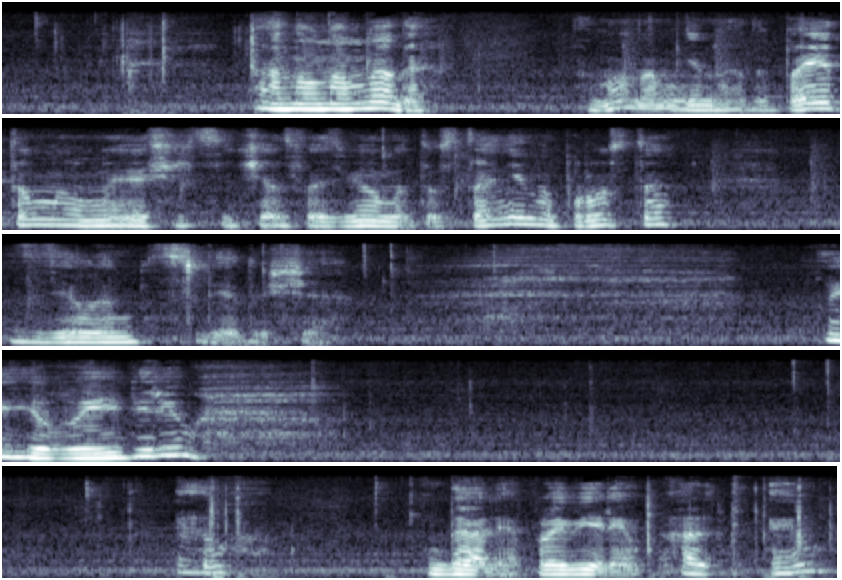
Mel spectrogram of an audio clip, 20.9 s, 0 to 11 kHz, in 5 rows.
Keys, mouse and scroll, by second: 0.1 ctrl+z, 1.0 ctrl+z, 2.0-5.2 middle drag, 6.8-9.9 middle drag, 10.6 click, 11.2 scroll up 1, 11.2-14.3 middle drag, 16.9 click, 18.2 l.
